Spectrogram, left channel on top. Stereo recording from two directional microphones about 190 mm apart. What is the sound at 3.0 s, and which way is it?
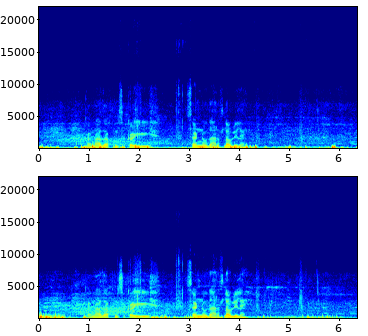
Speech, centre (ahead or behind).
